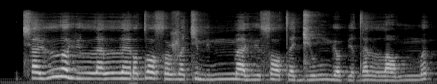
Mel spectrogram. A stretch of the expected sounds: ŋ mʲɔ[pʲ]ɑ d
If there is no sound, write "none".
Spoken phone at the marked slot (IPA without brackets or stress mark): pʲ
